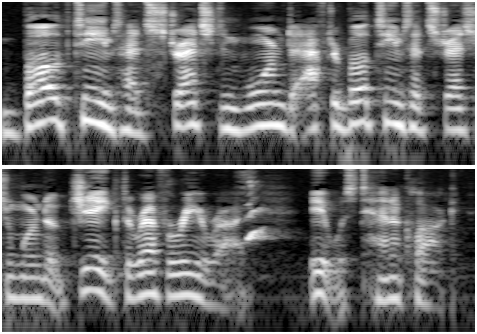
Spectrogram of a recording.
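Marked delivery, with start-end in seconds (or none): none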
